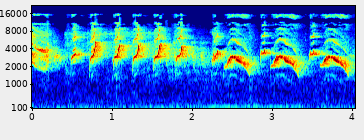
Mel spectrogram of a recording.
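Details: Hanoi Chinese hwamei with a good voice repeats short bright chirps about four per second, then switches to fuller arched whistles that rise and fall, each phrase evenly spaced.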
